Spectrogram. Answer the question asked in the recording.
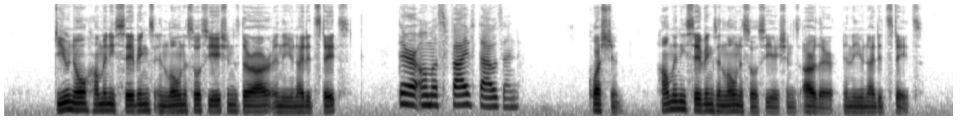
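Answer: Almost 5,000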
